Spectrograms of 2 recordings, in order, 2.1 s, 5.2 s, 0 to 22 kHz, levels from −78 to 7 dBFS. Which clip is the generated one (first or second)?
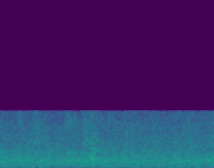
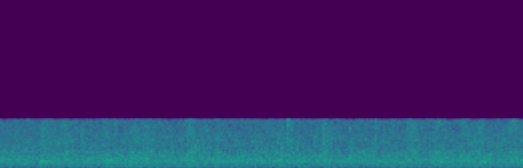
second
